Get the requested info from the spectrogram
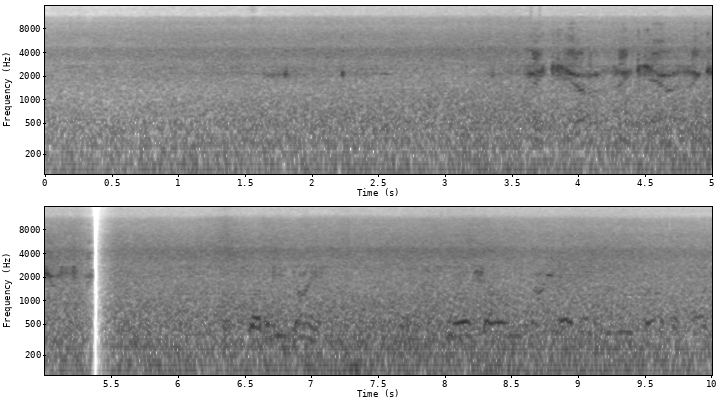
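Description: Steady noise of surf and wind on the microphone, with faint voices coming and going. About five and a half seconds in, the sound drops out for an instant at an edit.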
